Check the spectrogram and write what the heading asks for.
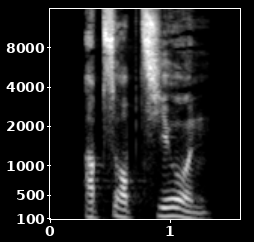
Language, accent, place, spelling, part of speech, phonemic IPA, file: German, Germany, Berlin, Absorption, noun, /apzɔʁpˈt͡si̯oːn/, De-Absorption.ogg
- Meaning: absorption (act or process of absorbing, either liquid or light)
